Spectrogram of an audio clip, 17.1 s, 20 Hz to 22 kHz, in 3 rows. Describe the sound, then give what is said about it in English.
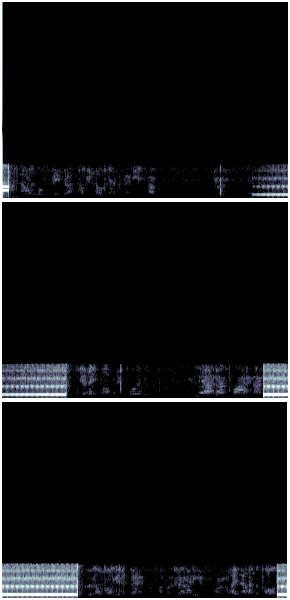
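Telephone line tones on a call to a jewelry store: two steady, buzzing tones, each about two seconds long, separated by long stretches of near silence. “To speak to a team member, please dial 0.”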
